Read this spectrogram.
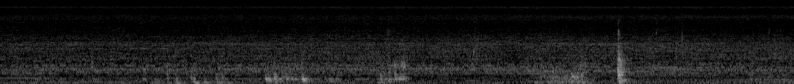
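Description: An electrical cord rustles and taps as it is coiled by hand.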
